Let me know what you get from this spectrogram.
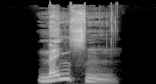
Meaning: dative plural of Mönch
- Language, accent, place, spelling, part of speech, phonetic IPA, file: German, Germany, Berlin, Mönchen, noun, [ˈmœnçn̩], De-Mönchen.ogg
